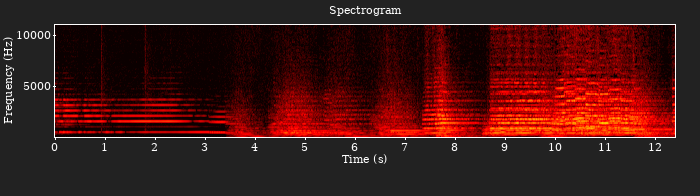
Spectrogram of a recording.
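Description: Orchestral background music: one note held on a wind instrument for about three seconds, then the full orchestra comes in with brass and a bass line.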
